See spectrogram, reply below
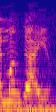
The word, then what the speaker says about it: Mangaio: Mas eu, eu acho que eu falei certo, Mangaio, Mangaio. – É Mangaio.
